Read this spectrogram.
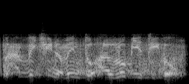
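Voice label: Italian near waypoint mood med, speech; War Thunder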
